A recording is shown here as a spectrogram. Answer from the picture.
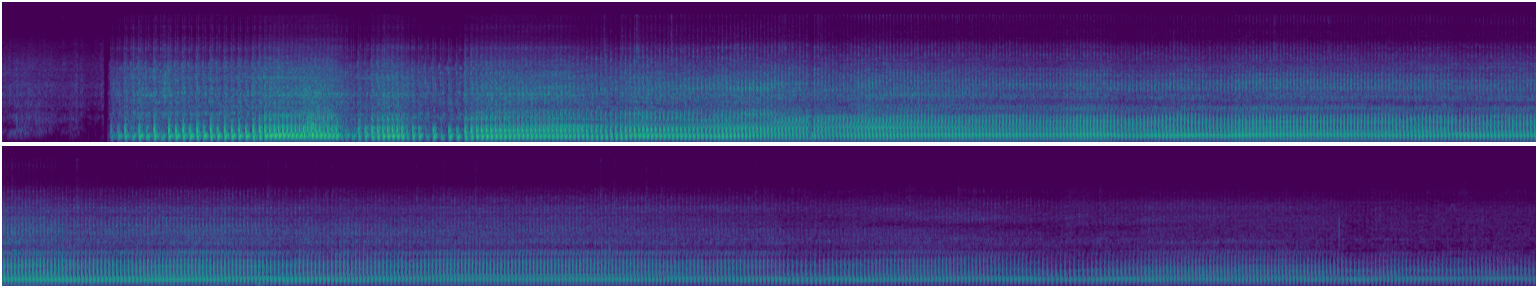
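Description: Motorcycle engine running under a load of oil palm fruit bunches. It comes in suddenly about a second in, is loudest over the next few seconds, then slowly fades.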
